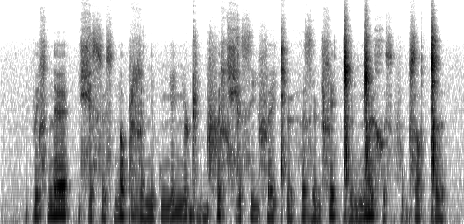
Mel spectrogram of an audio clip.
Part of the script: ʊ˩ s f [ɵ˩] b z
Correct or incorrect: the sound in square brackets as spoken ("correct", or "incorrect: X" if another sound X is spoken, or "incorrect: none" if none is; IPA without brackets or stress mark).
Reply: incorrect: ʊ˩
